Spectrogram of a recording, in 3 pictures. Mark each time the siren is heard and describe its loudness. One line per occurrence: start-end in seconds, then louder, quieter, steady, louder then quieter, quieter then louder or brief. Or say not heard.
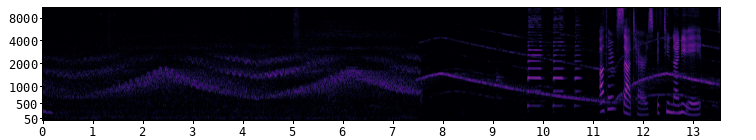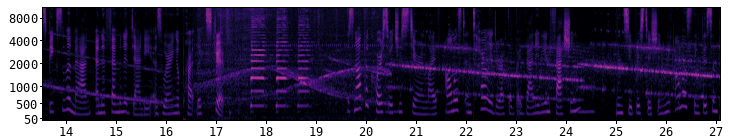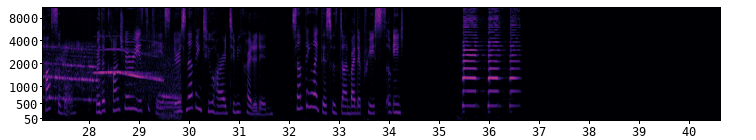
0.0-29.9 louder.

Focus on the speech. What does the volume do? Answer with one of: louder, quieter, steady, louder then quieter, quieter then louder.
steady.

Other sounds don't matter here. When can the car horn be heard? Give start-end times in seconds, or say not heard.
9.6-10.8, 17.6-18.9, 35.4-36.6.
